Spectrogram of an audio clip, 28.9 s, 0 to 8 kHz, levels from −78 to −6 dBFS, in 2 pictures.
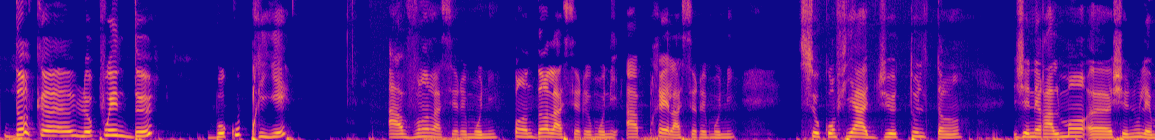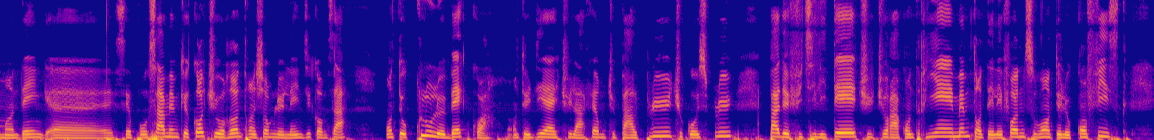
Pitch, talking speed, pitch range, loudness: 185 Hz, 165 wpm, 170-210 Hz, -24 LUFS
